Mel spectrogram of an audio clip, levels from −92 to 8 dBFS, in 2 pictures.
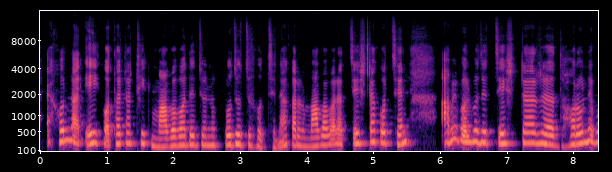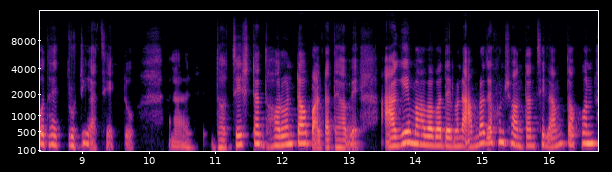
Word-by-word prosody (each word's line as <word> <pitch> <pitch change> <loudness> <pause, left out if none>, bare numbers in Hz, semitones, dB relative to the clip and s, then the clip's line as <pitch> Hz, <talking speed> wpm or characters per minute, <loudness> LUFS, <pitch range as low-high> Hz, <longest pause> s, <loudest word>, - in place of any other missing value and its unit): এখন 270 -1 +2
না - - +4 0.2
এই 240 - +4
কথাটা 220 +1 0
ঠিক 225 -2 -2 0.2
মা-বাবাদের 185 +4 +2
জন্য 195 -1 -3 0.2
প্রযোজ্য 205 0 +1 0.2
হচ্ছে 155 +1 -8
না। - - -2
কারণ, 190 -1 0
মা-বাবারা 175 - +1 0.2
চেষ্টা 230 +2 +1
করছেন। 235 -2 +1 0.6
আমি 290 +4 0
বলবো 260 +1 +4
যে 250 - +4 0.2
চেষ্টার 230 +1 +1 0.2
এ - - +5 0.2
ধরণে 220 +7 +2
বোধহয় 210 -3 -1
ত্রুটি 190 +3 -4
আছে - - -22
একটু। - - -15 0.7
আ - - -8 0.6
ধো 155 - -3 0.2
চেষ্টার 210 +2 0 0.2
ধরনটাও 210 +5 +3
পাল্টাতে 160 0 -1
হবে। - - -4 0.6
আগে 190 +6 +3 0.2
মা-বাবাদের 190 -3 +4
মানে 175 0 0
আমরা 195 +7 0
যখন 255 +1 0
সন্তান 185 -2 -1
ছিলাম, 190 -4 -3 0.2
তখন 230 -1 0
205 Hz, 135 wpm, -22 LUFS, 185-230 Hz, 0.7 s, এ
